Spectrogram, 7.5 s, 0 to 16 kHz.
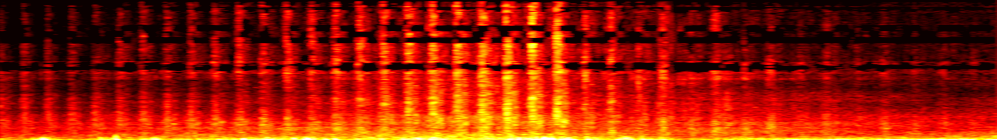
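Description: Single-cylinder engine of a 1901 Curved Dash Oldsmobile running with a rapid, even beat of firing strokes. In the last couple of seconds a deeper low rumble comes up under it.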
